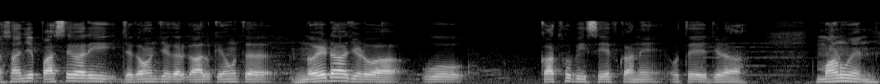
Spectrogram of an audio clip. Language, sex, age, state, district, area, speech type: Sindhi, male, 45-60, Delhi, South Delhi, urban, spontaneous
